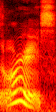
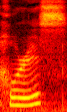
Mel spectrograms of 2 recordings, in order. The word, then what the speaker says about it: Oris: It's Oris, not Horace. Who said Horace? Selena Del Renta told you how to say it. Oh. You gotta say it correctly. You don't say the H.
